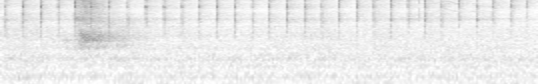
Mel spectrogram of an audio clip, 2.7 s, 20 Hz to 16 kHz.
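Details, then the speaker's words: Asus FX516P laptop: steady fan whoosh with fast even ratcheting rattle, loudest on the GPU-side fan; machine running hot (GPU 60–70°C); both CPU and GPU fans replaced as a pair. "AsusนะครับFX516Pเสียงพัดลมดังนะครับนี่ดังชัดเจนเลยนะครับรุ่นนี้ต้องเปลี่ยนยกคู่นะครับ"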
